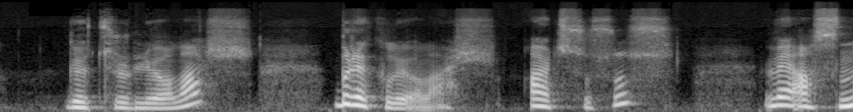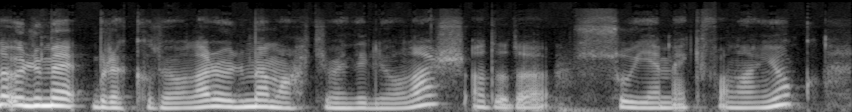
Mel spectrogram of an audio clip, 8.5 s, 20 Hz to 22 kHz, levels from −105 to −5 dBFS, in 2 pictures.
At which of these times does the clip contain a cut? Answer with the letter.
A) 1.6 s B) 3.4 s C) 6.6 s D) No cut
D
